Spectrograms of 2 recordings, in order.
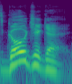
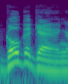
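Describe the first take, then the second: First: The middle consonant is a j sound. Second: The middle consonant is a hard g. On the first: The speaker calls it right. "It's goja gang" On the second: The speaker calls it wrong. "I used to say uh"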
